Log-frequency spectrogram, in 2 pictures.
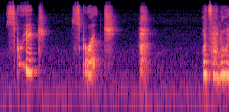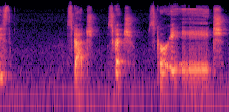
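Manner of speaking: hushed scratching sounds whispered; spooky night noises. Acted. Boy hears scratching at his window at night, spooky whisper. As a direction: make the window noises creep.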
